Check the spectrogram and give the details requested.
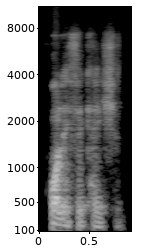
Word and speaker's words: qualification: And the sh is spelt with the letters T and I, like in station and patient. So let's look at the word one more time, qualification.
